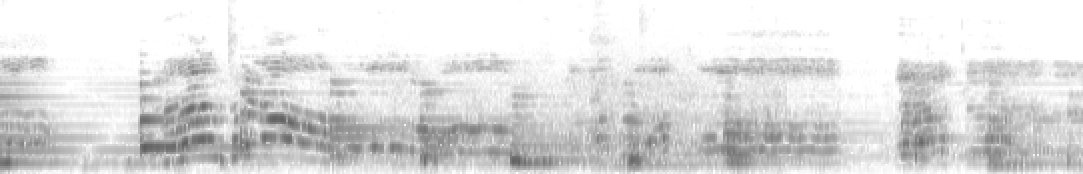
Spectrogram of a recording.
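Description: A solo singer in a trained classical style, holding notes with a wide vibrato and swooping between pitches, with short breaths between phrases, over a piano accompaniment.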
